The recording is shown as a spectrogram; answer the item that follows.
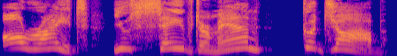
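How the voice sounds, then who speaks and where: An actor playing an earnest, excitable young American scientist ally in a video game. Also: male voice, very high-pitched, extremely slow, dry recording, studio quality, full character voice. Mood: excited. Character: nerdy earnest young male scientist ally, newly resolute. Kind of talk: dramatic video game radio-call acting.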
